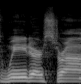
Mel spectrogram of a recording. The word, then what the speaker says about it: Widerstrom: Please welcome Jen Widerstrom. Yes. And you said my name right. How many times can I mispronounce? You're like, all the time, you're like, it's Widerstrom.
